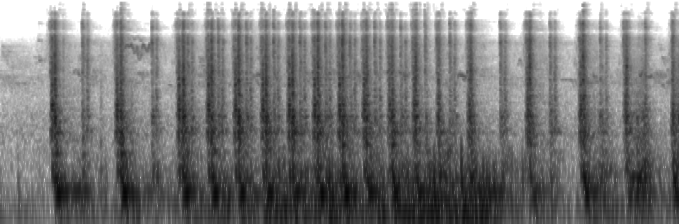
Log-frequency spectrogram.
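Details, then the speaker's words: Pontiac Fiero engine just broken loose after sitting: it turns over slowly and unevenly, about two labored chugs a second, cranking far too slow. Oil down the cylinders is planned; the cause is unconfirmed. "I'll tell you what, though, the thing's not spinning over very quick at all. I guess we can throw a little bit of oil down the cylinders, crank it over a little bit more, throw plugs back in it, and see if it does anything. It doesn't sound like it's cranking over as quick as it shoul"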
